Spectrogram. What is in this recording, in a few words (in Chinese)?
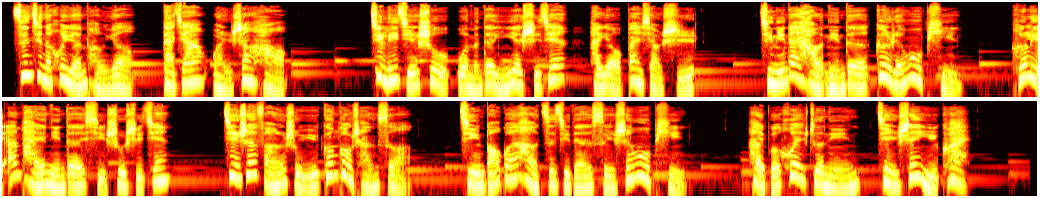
女 温馨提示 健身; 海博会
